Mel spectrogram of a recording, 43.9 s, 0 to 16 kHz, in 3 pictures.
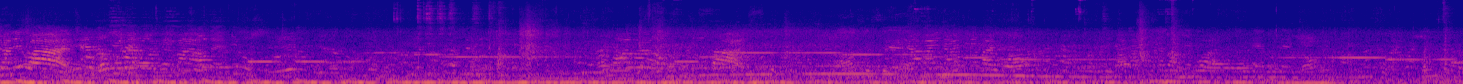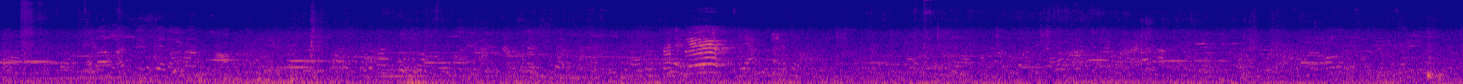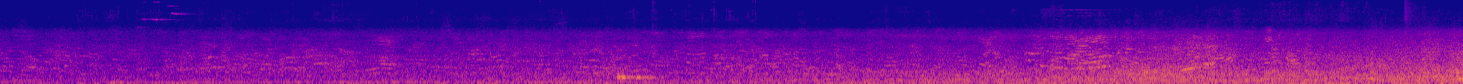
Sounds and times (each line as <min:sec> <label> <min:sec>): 0:00.0 vendors peddling 0:19.1
0:29.2 vendors peddling 0:43.8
